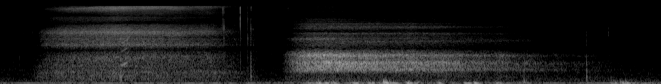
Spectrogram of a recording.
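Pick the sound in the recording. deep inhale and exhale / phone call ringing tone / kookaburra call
deep inhale and exhale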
